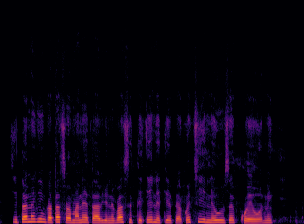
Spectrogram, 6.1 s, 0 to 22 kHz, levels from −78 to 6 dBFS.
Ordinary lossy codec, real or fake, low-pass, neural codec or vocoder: none; fake; none; codec, 44.1 kHz, 7.8 kbps, Pupu-Codec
